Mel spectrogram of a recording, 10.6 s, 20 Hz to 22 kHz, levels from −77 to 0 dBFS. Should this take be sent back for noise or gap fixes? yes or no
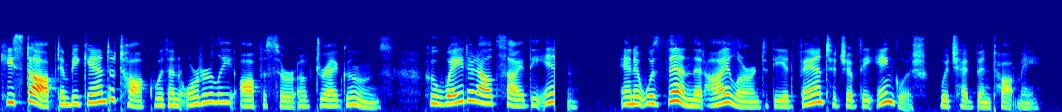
yes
